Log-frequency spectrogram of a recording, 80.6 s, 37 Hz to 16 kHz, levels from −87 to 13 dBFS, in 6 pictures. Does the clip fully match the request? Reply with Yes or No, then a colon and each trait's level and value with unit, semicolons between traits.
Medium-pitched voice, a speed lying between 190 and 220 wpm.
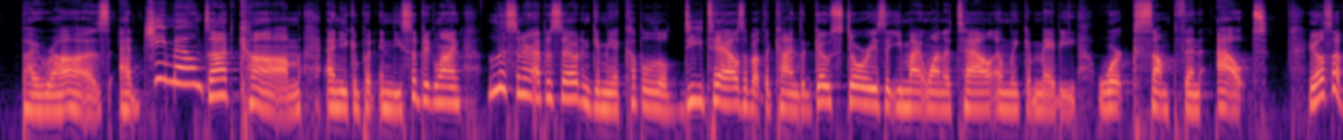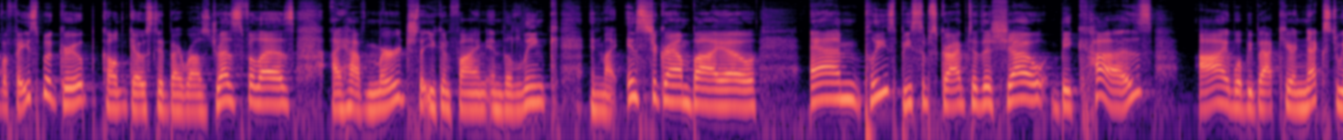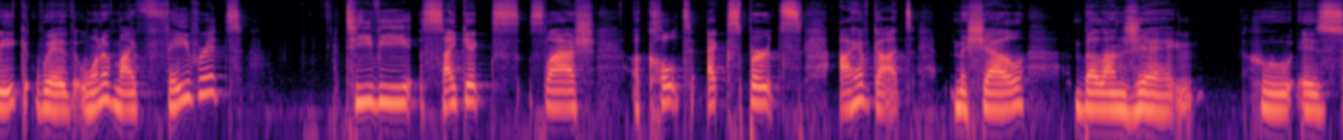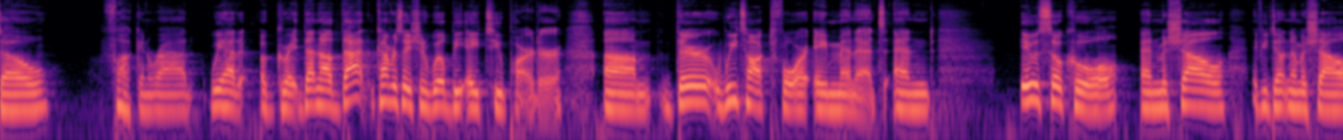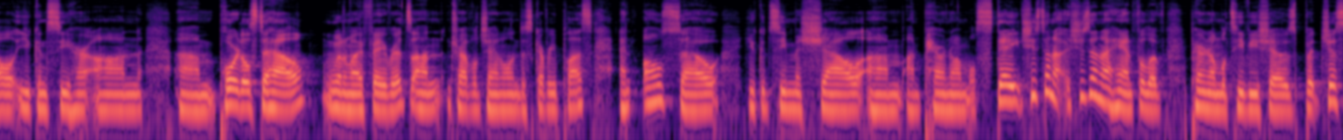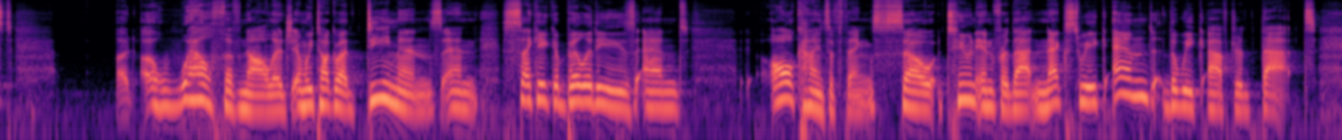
No: medium, 155 Hz; average, 150 wpm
